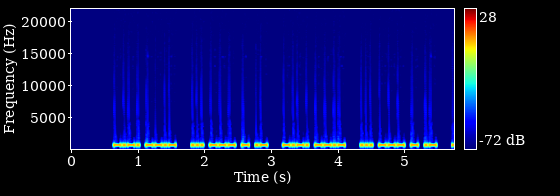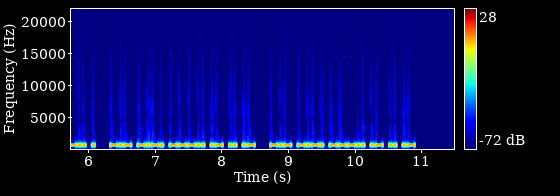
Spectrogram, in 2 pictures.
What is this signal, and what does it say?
Morse code, heard as a keyed tone, about 36 wpm, 700 Hz. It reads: CQ SOTA CQ SOTA DE KC8AIA KC8AIA
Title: SOTA QSO Practice 35wpm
